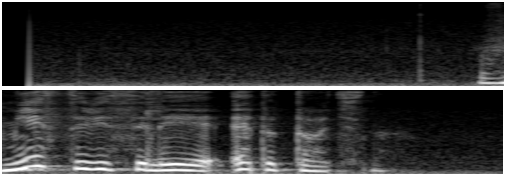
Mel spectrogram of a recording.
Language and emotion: Russian, positive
